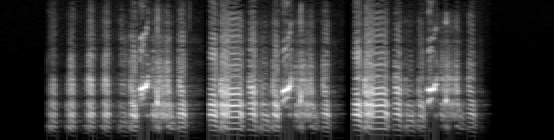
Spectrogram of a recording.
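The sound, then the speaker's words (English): An adult songbird sings a bright, rapid song: a run of short repeated notes building into dense trilled phrases, three bursts in quick succession, clear with no talking. “and in case you want a reminder the adult singing is this”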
